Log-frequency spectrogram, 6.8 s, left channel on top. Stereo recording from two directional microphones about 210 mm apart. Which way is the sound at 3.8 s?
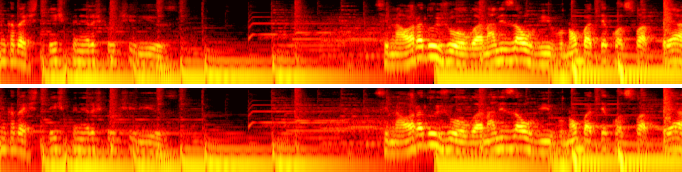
15° left (ahead or behind).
